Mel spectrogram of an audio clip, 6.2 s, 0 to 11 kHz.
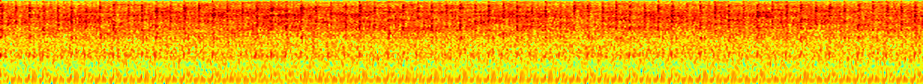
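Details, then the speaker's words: A 1979 Honda CX500 twin cafe-racer project has a lumpy, loping idle of about 158 beats per minute, with one cylinder not pulling its share. The right exhaust is colder than the left; the cause is unconfirmed. "So the right exhaust is colder than the left. We'll have to investigate that, but it is running."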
